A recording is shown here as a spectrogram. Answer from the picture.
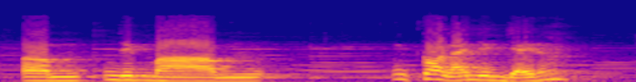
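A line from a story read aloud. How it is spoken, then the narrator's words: Hesitant. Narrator (Vietnamese): Duy Minh ngập ngừng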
